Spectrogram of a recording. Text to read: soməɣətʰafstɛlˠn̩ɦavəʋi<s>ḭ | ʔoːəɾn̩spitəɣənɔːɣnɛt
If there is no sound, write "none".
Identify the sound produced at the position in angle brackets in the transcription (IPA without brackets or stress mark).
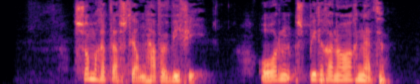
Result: f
